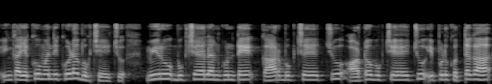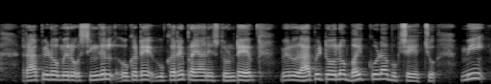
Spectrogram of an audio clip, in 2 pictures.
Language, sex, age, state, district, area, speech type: Telugu, male, 18-30, Andhra Pradesh, Anantapur, urban, spontaneous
